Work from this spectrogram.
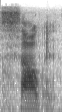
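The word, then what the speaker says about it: Samhain: it it's actually pronounced sawin I know that's really strange like sawin we don't pronounce this m and we don't this pronounce this H instead we have like this W sound in the middle so it's Sinn okay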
